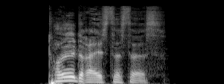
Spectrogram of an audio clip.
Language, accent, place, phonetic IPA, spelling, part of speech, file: German, Germany, Berlin, [ˈtɔlˌdʁaɪ̯stəstəs], tolldreistestes, adjective, De-tolldreistestes.ogg
- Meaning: strong/mixed nominative/accusative neuter singular superlative degree of tolldreist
